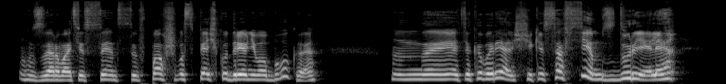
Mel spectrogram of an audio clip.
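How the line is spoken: Moaning. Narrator (Russian): Простонала она

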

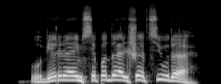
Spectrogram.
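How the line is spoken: Shouted. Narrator (Russian): крикнул Редфилд Джошу

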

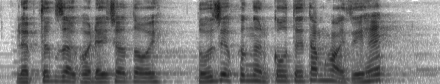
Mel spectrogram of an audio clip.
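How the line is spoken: Angry. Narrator (Vietnamese): Kiều Đông Nham giận dữ

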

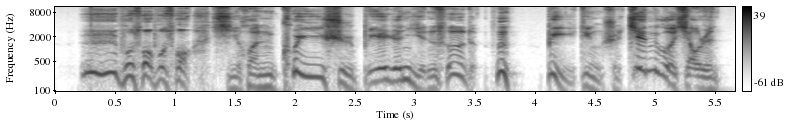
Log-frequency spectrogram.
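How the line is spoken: Loud. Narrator (Chinese): 蝴蝶花大声说

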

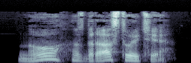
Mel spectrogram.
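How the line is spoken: Weary greeting. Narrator (Russian): устало поприветствовал я

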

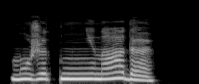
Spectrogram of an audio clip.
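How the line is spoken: Apprehensive plaintive question. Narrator (Russian): Сглотнув слюну от нехорошего предчувствия, Федька на всякий случай жалобно спросил

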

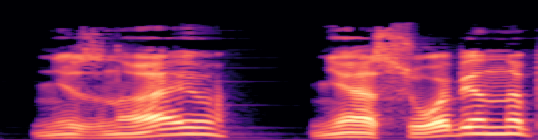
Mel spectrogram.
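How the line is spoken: Mumbling. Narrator (Russian): промямлил Уолтерс

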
